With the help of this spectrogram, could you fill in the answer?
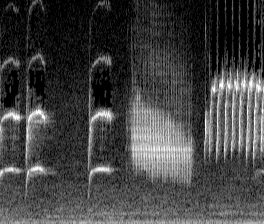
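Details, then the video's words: Belgian canary song with several different notes: spaced upslurred whistles, a buzzy rasping stretch, then a quick series of high rising chirps. "Magnífico Como canta este Canário Belga!"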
